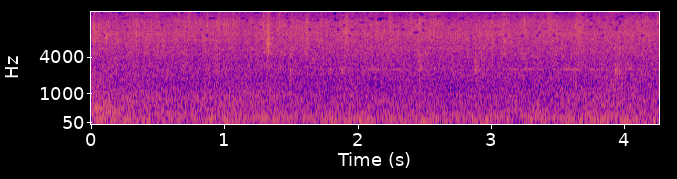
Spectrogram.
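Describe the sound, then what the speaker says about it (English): Steady rain falls in the Roblox Jailbreak video game, a dense continuous patter with low rumbling underneath, evenly loud throughout with no voices. "It's raining."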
